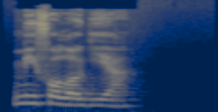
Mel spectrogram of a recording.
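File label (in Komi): "мифология", Komi, female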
